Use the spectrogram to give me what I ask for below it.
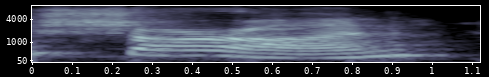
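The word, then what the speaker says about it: Charon: largest moon which you can see there is pronounced Sharan or Karan so it's actually char on it is tied to greco-roman myth as most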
